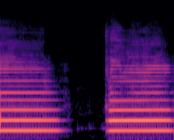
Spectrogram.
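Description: An alto saxophone plays a steady sustained note B, pauses briefly, then plays the same note again, clear and close.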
